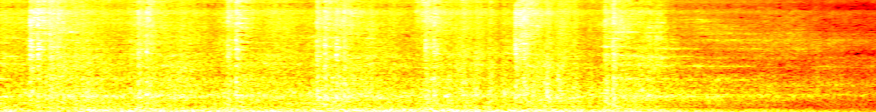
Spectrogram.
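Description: Double-stack intermodal well cars of a freight train rolling past at speed: a steady rumble with wheelsets clicking over the rail joints about once a second. The sound fades away over the last couple of seconds as the end of the train passes.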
